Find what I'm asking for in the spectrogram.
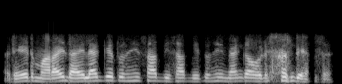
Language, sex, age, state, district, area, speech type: Dogri, male, 30-45, Jammu and Kashmir, Udhampur, rural, conversation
